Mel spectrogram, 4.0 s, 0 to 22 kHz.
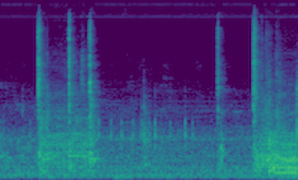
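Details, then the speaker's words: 1985 Ferrari Mondial QV pop-up headlight motor, all lights working: scattered clicks, then a strained, uneven hum that bogs under load; internal motor fault suspected, replacement planned. "One comes up and then same issue. Sounds like something inside the motor is wrong, so unless I can get inside that motor to see what's going on, there's really not much I can do."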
